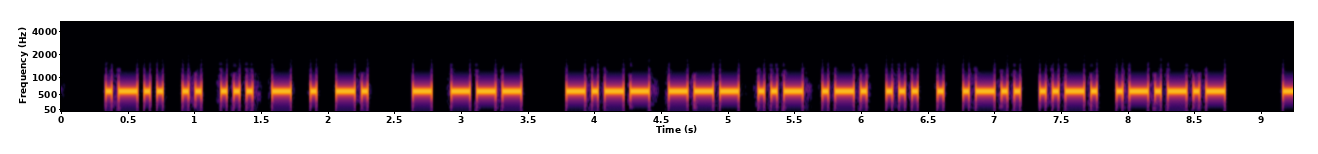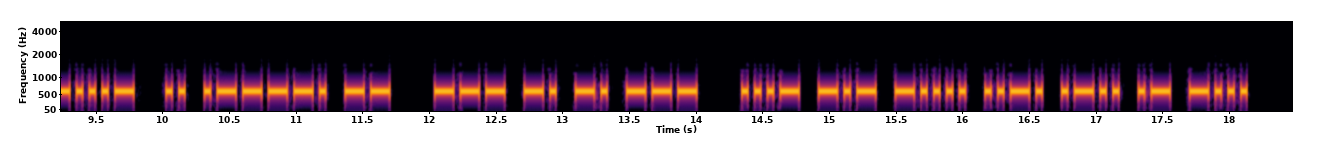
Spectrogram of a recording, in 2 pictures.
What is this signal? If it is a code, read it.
Morse code, heard as a keyed tone, about 25 wpm, 600 Hz. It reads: LISTEN TO YOURSELF. <BT> I'M ONNO VK6FLAB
